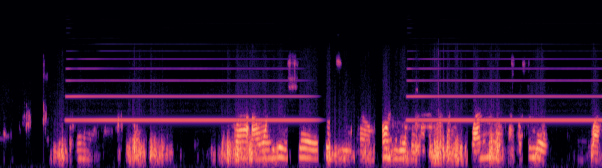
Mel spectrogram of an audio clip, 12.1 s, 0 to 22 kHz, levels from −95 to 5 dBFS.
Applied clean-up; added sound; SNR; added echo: none; Wind instrument, woodwind instrument; 13 dB; none.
